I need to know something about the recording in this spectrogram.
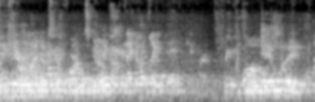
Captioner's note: people chattering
